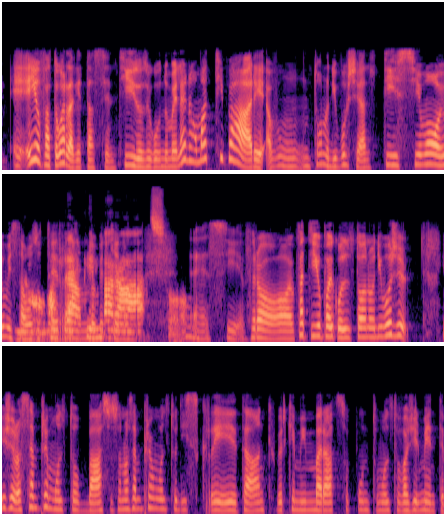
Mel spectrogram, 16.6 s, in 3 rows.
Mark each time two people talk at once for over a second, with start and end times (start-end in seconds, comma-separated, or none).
5.7-7.2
